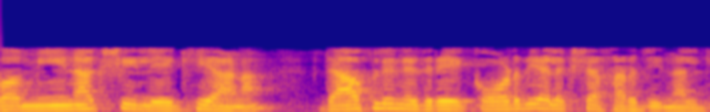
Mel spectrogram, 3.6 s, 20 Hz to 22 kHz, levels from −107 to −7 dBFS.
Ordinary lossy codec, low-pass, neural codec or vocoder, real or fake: MP3, 32 kbps; 3.6 kHz; none; real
